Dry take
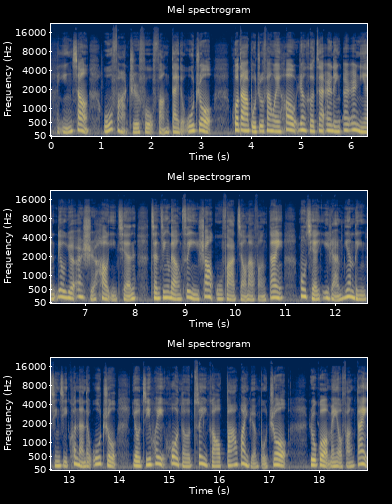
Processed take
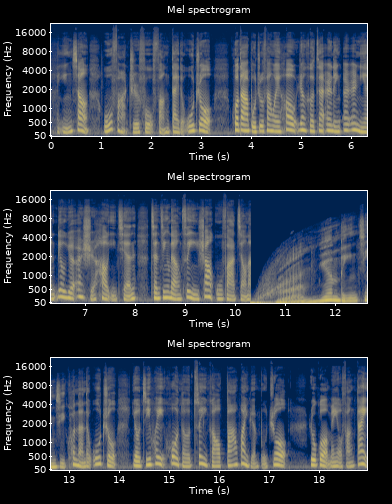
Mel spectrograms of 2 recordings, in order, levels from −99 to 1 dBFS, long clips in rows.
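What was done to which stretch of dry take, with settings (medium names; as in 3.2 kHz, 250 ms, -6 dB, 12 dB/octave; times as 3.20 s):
1.82–2.64 s: three bands compressed up and down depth 40%
10.30 s: tape start 3.16 s
16.70–18.44 s: touch-sensitive phaser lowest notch 590 Hz, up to 2.5 kHz, full sweep at -16 dBFS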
